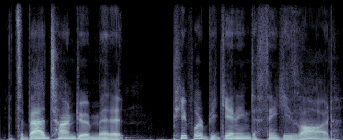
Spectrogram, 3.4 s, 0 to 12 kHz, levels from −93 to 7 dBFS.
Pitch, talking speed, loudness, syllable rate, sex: 105 Hz, 225 wpm, -21 LUFS, 6.9 syllables/s, male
